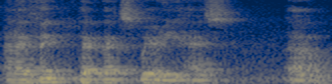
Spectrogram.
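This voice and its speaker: An older man answers slowly and thoughtfully, stumbling and repeating his words. His voice is low and warm. It sounds distant, caught in a big echoing theater with a faint hiss. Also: steady tone. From Guyana. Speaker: stage actor on a talkback panel. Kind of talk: post-show panel answer. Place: theater stage. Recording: echoey hall from far off.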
